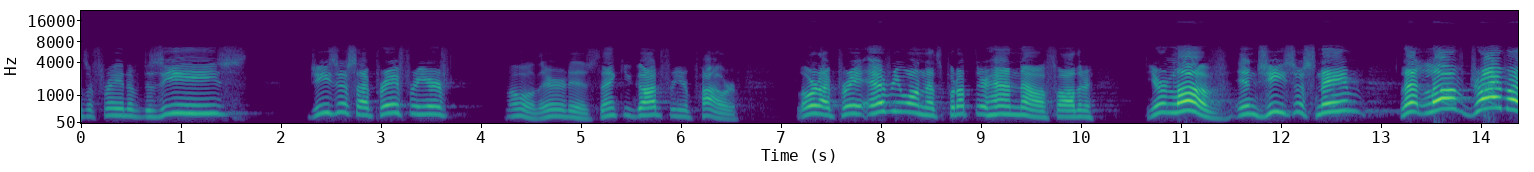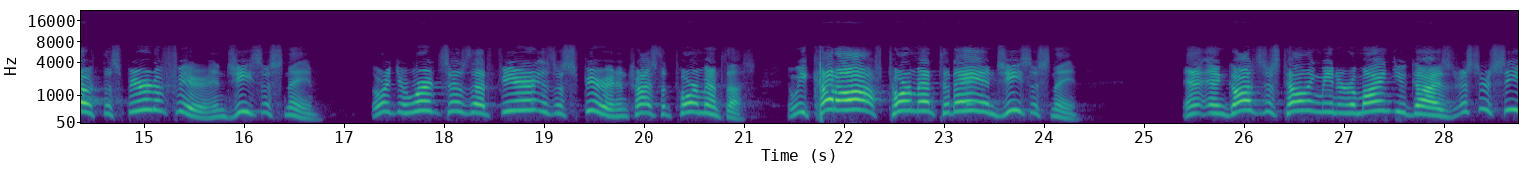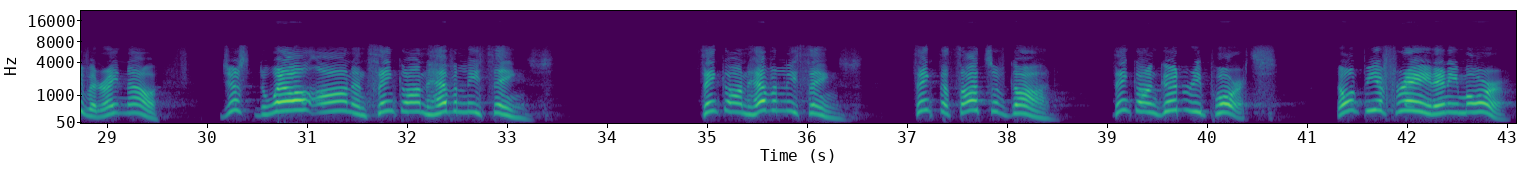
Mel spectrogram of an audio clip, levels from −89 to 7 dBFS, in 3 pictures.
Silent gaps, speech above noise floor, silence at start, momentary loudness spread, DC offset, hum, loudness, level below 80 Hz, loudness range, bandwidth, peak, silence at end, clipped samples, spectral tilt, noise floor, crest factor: none; over 65 dB; 0.05 s; 18 LU; under 0.1%; none; -24 LUFS; -88 dBFS; 12 LU; 7 kHz; -8 dBFS; 0.15 s; under 0.1%; -4.5 dB/octave; under -90 dBFS; 18 dB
